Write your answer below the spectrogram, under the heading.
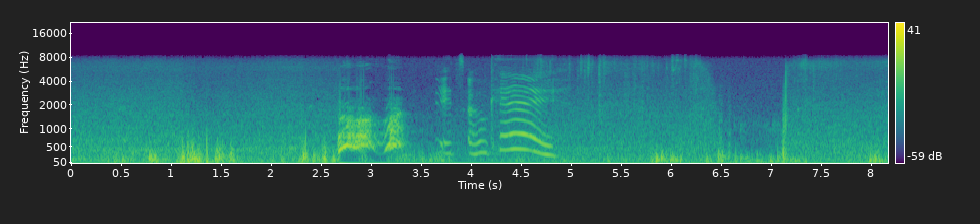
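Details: Female Siberian Husky in her yard, reacting to an odd object, a trash can. Her voice rises into a short yelp, then a drawn-out, wavering, falling woo-like howl lasts about a second. A person speaks softly around it.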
